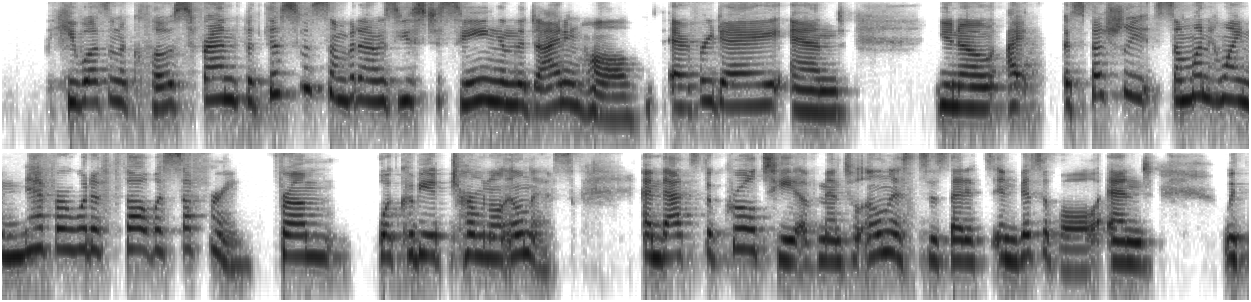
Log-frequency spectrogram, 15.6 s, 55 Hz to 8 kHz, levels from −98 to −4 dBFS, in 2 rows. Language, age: English, 30-49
